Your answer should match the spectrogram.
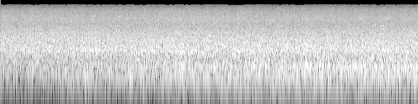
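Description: A steady, even rushing noise with no breaks or distinct events.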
